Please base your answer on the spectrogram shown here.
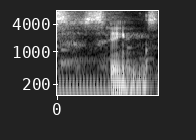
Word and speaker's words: Singh: anything and also i'll use the word sing a lot s-i-n-g-h just like you know has written in my youtube name right um zing is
